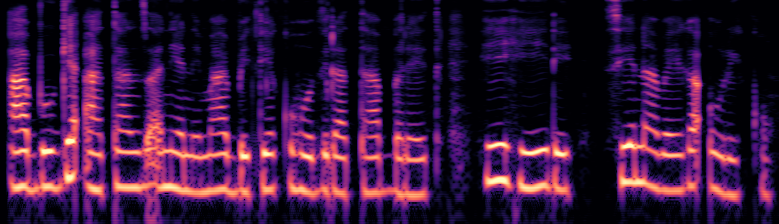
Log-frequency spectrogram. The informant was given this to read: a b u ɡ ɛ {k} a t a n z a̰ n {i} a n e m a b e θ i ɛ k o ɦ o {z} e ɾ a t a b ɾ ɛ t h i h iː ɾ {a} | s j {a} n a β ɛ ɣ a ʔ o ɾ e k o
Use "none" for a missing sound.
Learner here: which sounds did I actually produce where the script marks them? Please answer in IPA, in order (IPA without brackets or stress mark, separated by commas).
ʔ, i, ð, e, e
